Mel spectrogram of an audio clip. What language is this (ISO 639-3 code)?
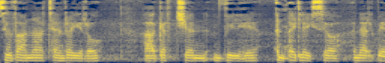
cym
